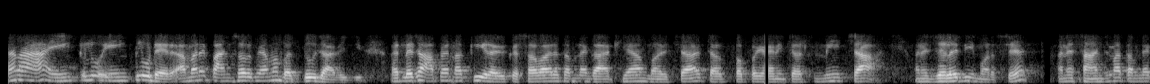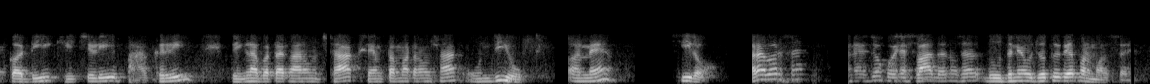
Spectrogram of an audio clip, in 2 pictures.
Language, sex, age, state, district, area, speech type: Gujarati, male, 30-45, Gujarat, Ahmedabad, urban, conversation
